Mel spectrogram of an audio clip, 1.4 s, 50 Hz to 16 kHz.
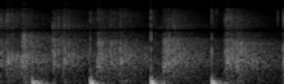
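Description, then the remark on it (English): A church audience at the Kelowna location claps together in a steady rhythm to celebrate their pastors of 30 years, sharp beats falling roughly every third of a second over a continuous wash of scattered applause, moderately loud. “Why don't you applaud them right now?”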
